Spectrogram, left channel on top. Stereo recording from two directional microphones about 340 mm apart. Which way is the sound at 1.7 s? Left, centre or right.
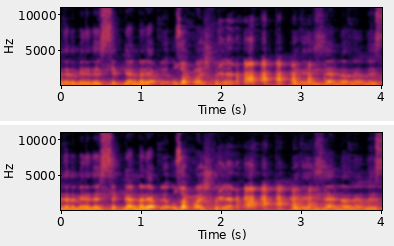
Centre.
